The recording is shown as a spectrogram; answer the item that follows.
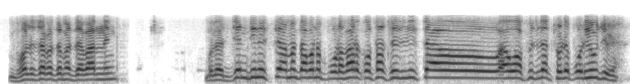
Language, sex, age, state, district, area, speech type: Odia, male, 60+, Odisha, Balangir, urban, conversation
